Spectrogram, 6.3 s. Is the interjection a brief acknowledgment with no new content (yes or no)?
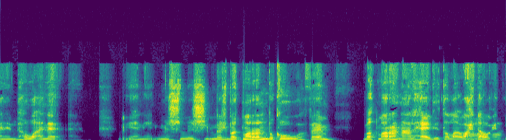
yes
